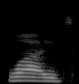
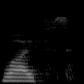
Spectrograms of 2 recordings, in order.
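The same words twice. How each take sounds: First: The word ends with a buzzing z sound. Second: The word ends with a hissing s sound. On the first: The speaker calls it right. "So we pronounce it as wives" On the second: The speaker calls it wrong. "not wives"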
